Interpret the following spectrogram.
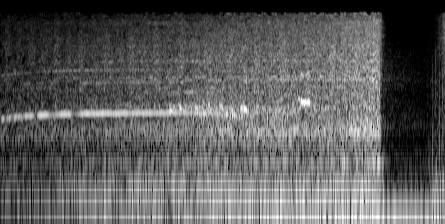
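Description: A police siren tone glides up and holds, fading out about halfway through, over a low drone that swells steadily louder and then cuts off abruptly just before the end.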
